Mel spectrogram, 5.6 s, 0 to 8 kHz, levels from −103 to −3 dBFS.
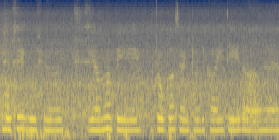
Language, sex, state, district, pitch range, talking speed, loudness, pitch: Hindi, male, Chandigarh, Chandigarh, 225-240 Hz, 105 wpm, -16 LUFS, 230 Hz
